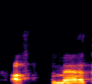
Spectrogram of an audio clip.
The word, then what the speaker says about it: aftermath: जो मैथ आफ्टर मैथ कहा जाता है वो aftermath is American and aftermath is British pronunciation.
